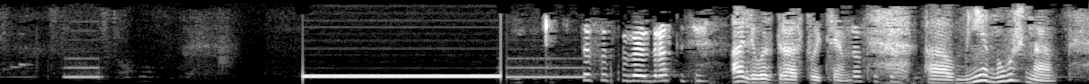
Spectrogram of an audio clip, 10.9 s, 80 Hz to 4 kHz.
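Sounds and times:
telephone dial tone while placing a call: 3.0 - 5.1
speech: 5.8 - 10.8.

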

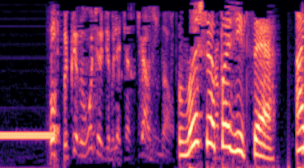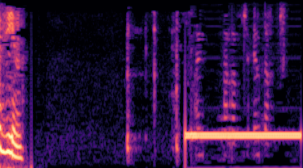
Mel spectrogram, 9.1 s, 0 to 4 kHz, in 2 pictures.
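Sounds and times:
telephone line tone: 0.0 - 0.8, 7.4 - 9.0
speech: 1.0 - 5.0.

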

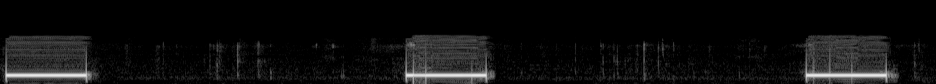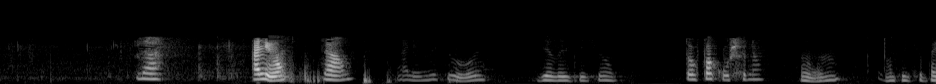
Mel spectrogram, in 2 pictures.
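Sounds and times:
telephone connection tone while waiting for an answer: 0.0 - 0.9, 4.1 - 4.9, 8.0 - 9.0
speech: 12.0 - 15.6, 16.2 - 18.7.

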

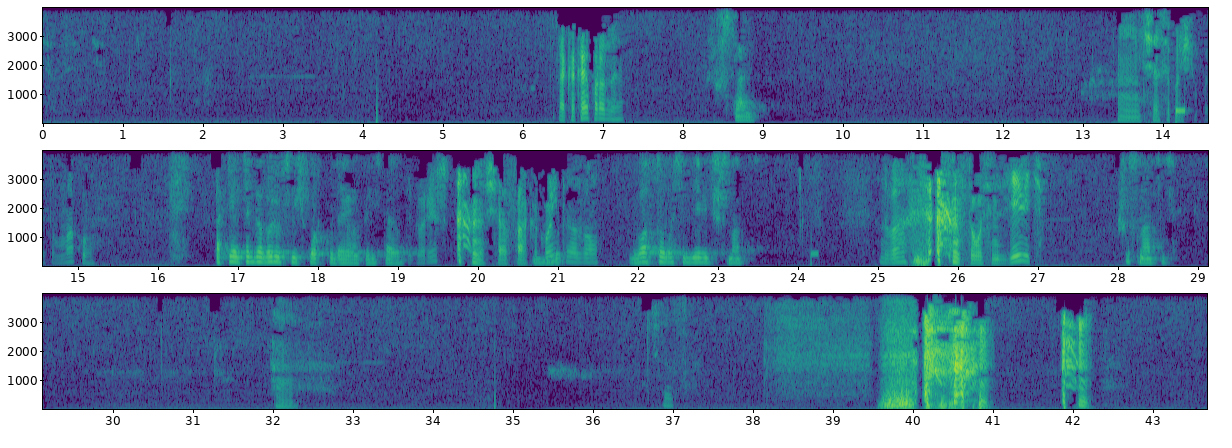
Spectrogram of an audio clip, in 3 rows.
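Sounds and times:
faint noise: 0.0 - 43.6
speech: 6.4 - 7.4, 8.6 - 9.0, 13.4 - 15.3, 16.7 - 23.4, 25.0 - 27.1, 28.1 - 28.7, 32.0 - 32.4, 36.9 - 37.1, 42.1 - 42.3
person coughing from a lingering illness: 19.7 - 20.1, 25.4 - 26.2, 39.6 - 41.1, 41.9 - 42.4
throat clearing: 25.4 - 26.1, 39.7 - 41.1, 41.9 - 42.4.

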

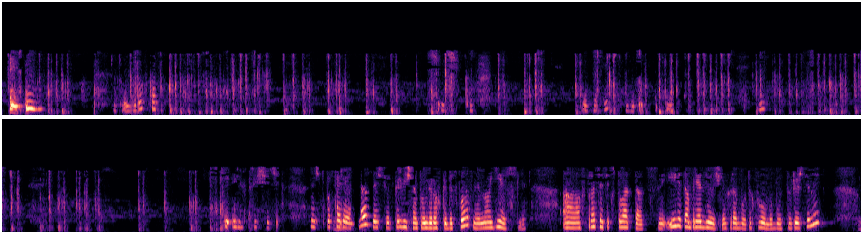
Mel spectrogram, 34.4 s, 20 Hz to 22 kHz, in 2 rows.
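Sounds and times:
typing on a computer keyboard: 0.8 - 1.5, 2.6 - 9.2, 9.9 - 19.2, 19.9 - 21.7
speech: 2.5 - 3.4, 23.9 - 27.8, 28.4 - 33.6.

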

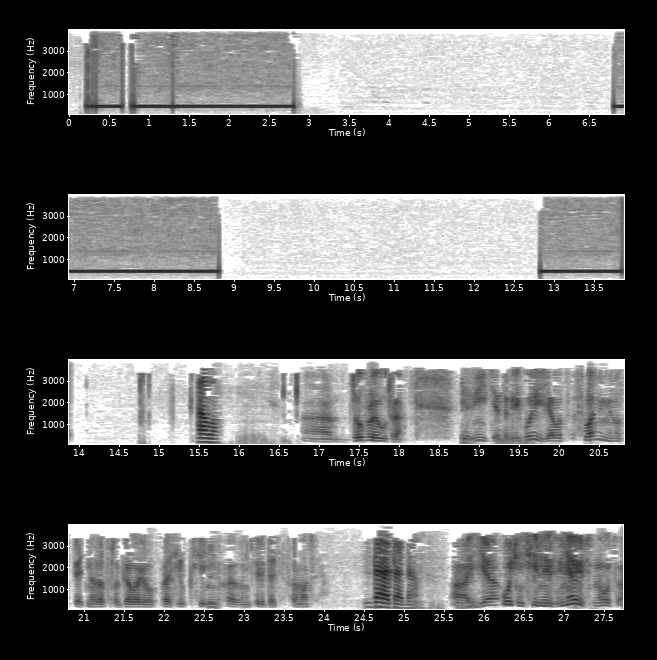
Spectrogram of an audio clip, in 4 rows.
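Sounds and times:
telephone line tones while a call is transferred: 0.2 - 2.9, 6.8 - 8.9, 12.8 - 13.9
speech: 15.5 - 15.8, 17.4 - 18.1, 18.8 - 27.7.

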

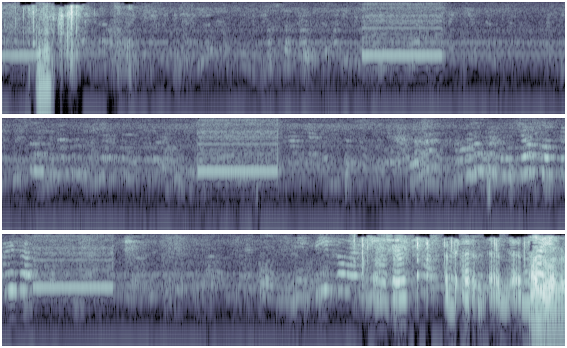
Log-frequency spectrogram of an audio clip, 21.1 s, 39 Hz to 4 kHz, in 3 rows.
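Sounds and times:
room noise: 0.0 - 21.1
voices: 0.0 - 21.1
speech: 0.4 - 0.8
long electronic beeps of a telephone call being dialed: 4.5 - 5.5, 9.5 - 10.5, 14.5 - 15.5.

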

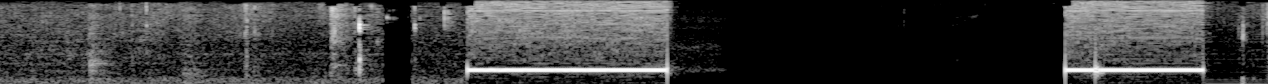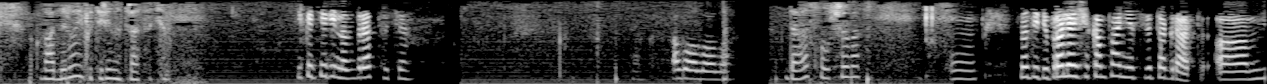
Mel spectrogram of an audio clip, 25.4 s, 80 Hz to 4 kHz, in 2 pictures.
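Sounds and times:
telephone line tone while a call is transferred: 4.7 - 6.8, 10.7 - 12.1
speech: 13.2 - 14.6, 15.7 - 16.9, 19.4 - 21.5, 22.2 - 25.3.

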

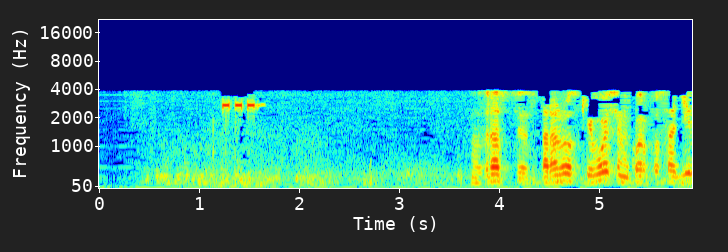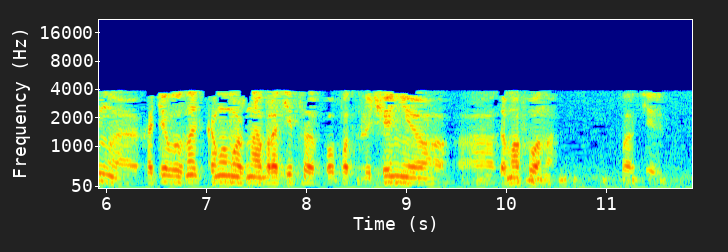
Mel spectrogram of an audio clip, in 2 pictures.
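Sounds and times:
faint low hiss: 0.0 - 11.8
high-pitched electronic voicemail beeps after a recorded phone message: 1.2 - 1.7
speech: 3.8 - 11.6.

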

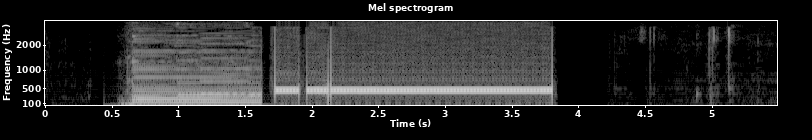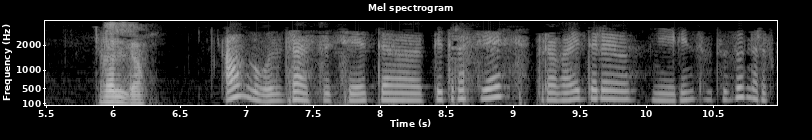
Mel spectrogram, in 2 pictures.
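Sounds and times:
telephone ringback tone during call transfer to a mobile phone: 1.7 - 3.9
speech: 5.9 - 10.9.

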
